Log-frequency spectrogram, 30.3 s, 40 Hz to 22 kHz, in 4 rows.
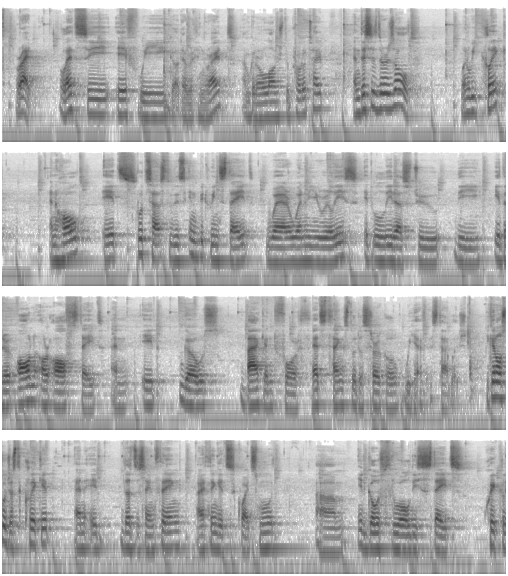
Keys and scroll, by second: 0.0-0.9 typing.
